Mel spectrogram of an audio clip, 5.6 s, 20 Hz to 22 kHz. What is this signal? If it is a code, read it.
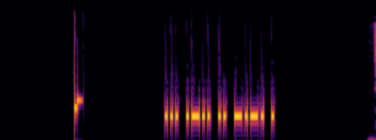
Morse code, heard as a keyed tone, about 30 wpm, 700 Hz. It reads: SLICE
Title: Five Letter Words - 30wpm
